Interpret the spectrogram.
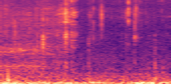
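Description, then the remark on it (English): Soft biting and chewing of a thin, chocolate-covered peanut crunch bar with no crunch, with several brief moist mouth clicks and squelches over a low steady background hum, no talking. “Oh, it's soft. Oh, it's not. Okay. There is no crunch in that whatsoever.”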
